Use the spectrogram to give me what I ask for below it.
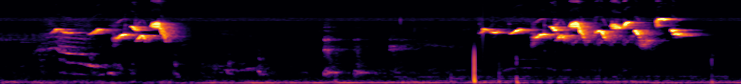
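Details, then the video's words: Captive-bred double-collared seedeater singing hard: two bursts of quick, high, twittering song with rapid chirps and slurred notes, separated by a pause, over a low hum. "Papa-capim do Daniel cantando muito!"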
